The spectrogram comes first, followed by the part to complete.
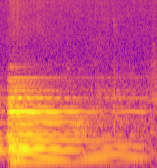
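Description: A chord struck on a Casio digital piano and left to ring, fading away slowly over the two seconds.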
